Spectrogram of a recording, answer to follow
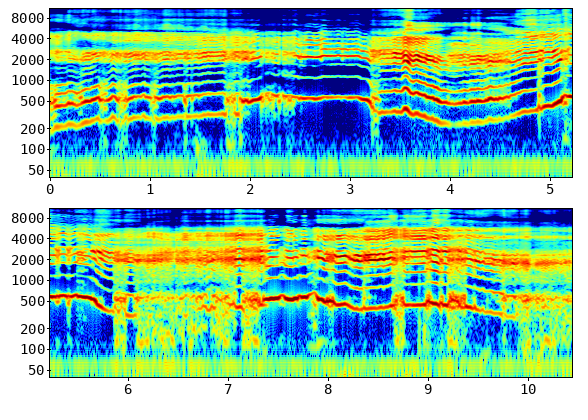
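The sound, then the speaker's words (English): A door creaks open in one long, drawn-out groan, its pitch sliding up and down like a whining cry and holding steady in loudness for about ten seconds, with no talking. The unlocked door is being opened quietly, and the creak keeps going even after the door stops moving. “For every second that it keeps creaking, you just see Jack's face crinkle up more and more.”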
